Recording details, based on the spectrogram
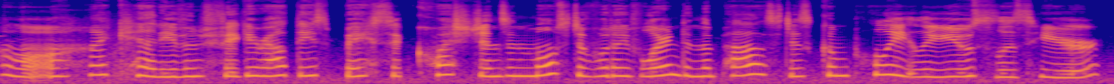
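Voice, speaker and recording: A woman's voice: extremely high pitch, steady tone, unhurried, few pauses, slight background noise. A woman playing an anxious, hesitant young female student in a video game. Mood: worried. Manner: hesitant, fretful. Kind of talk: video game character acting.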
